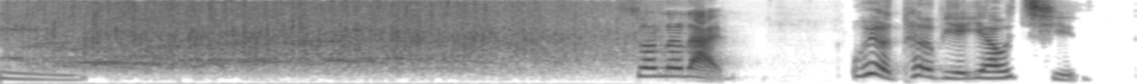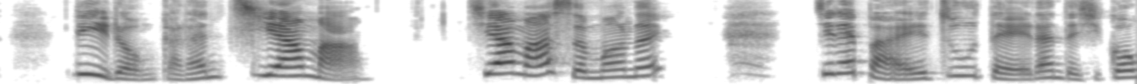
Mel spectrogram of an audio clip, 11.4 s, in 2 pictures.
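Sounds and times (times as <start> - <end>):
audience applause: 0.0 - 3.4
speech: 3.2 - 11.3.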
